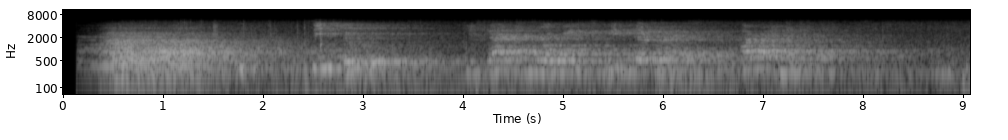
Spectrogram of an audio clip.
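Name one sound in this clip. A child reads aloud clearly in a large echoing hall.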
